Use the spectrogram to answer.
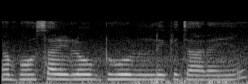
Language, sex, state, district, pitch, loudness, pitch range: Hindi, female, Uttar Pradesh, Jyotiba Phule Nagar, 230 Hz, -22 LUFS, 225-230 Hz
